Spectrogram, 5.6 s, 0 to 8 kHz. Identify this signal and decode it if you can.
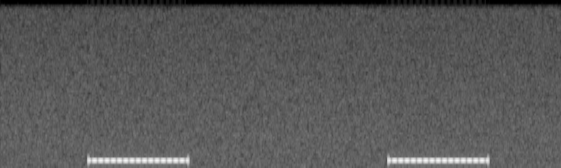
Telephone call progress tone (Japanese plan), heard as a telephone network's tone, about 380, 400, 420 Hz, 1 s on and 2 s off. Ringback tone.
